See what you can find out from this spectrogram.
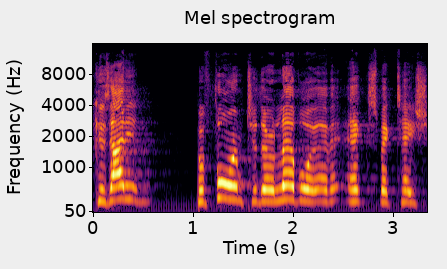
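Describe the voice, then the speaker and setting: Bright and sharp in tone, a man with a Southern US accent speaks in a raised, projected voice at an extremely high pitch. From Tennessee. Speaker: pastor. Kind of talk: sermon. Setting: church.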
